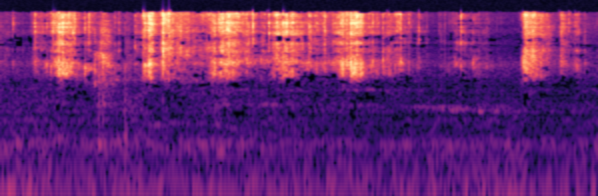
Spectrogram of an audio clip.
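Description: Gold-finish metal necklace chains jingling and clinking as they are shaken and gathered in the hands, in a few short, irregular bursts of light rattling.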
